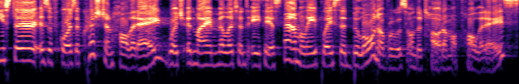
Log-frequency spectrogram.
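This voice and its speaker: Over noticeable background noise, a woman with a Russian accent speaks with a fairly high pitch and lively intonation. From Azerbaijan. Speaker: church member giving reflection. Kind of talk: personal reflection read at a service. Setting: church service.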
